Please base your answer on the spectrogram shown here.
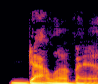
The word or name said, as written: gallivanter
